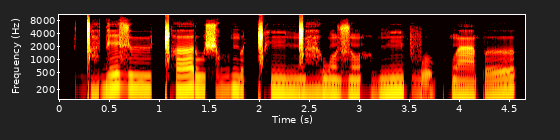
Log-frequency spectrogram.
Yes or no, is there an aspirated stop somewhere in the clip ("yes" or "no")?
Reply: yes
